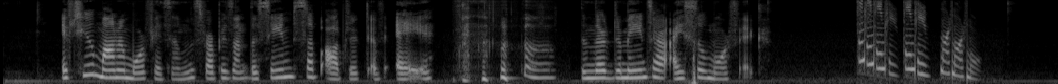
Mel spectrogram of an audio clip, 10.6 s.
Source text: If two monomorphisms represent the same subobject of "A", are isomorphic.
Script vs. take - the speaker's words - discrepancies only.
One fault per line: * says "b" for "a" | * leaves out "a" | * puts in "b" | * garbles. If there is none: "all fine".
* puts in "then their domains"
